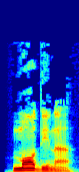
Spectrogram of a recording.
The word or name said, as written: Modina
